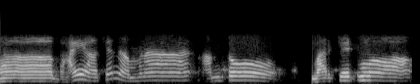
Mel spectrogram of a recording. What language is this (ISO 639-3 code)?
guj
